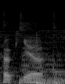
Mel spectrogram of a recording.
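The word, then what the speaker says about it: Tokio: there's a person named tokyo in the silver case yeah it's spelt um with an i instead of a y but either way yeah it's the exact same pronunciation everything tokyo uh yeah he's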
